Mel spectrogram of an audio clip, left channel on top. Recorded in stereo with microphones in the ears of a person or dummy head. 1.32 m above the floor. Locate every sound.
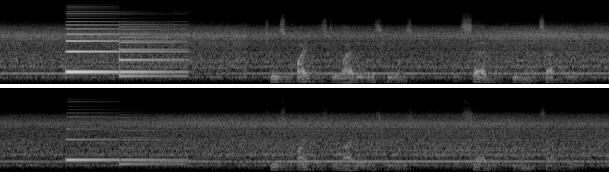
0.7 s a ringtone: 60° left (ahead or behind), 0.6 m
2.6 s a man speaking: 65° left (ahead or behind), 3.5 m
